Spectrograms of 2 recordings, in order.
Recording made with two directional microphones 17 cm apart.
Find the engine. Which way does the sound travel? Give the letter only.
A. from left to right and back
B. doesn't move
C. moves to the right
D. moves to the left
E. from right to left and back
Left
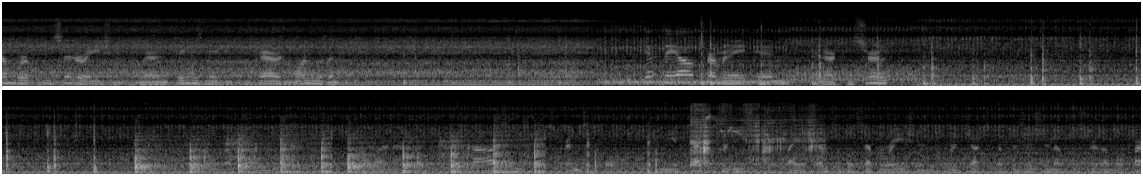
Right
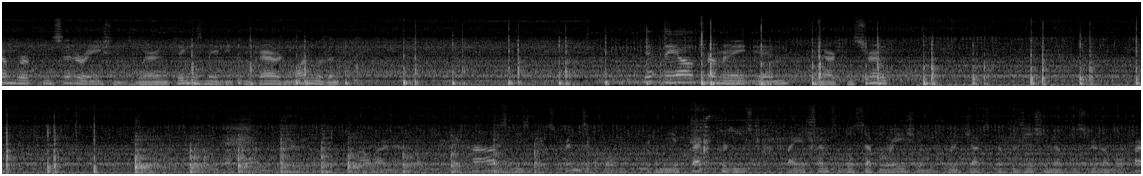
B.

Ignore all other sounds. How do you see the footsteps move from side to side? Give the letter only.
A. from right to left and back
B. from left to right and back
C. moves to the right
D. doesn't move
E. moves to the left
E.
